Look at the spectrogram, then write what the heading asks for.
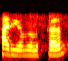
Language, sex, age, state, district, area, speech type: Sanskrit, female, 18-30, Kerala, Kozhikode, urban, conversation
